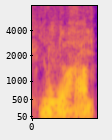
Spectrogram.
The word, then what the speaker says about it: Nwar: En seconde partie, le groupe Noir. Ai-je bien prononcé? – Oui, Noir. Mais alors, j'épelle parce que c'est pas noir comme la couleur. Oui. Ça s'écrit N-W-A-R.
